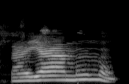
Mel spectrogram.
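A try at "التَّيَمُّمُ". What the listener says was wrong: Ada alif lamnya, Pak. Jangan lupa. Iya, enggak ada yang panjang di situ, Pak. Jangan lupa. Enggak ada yang panjang. Enggak ada yang panjang, enggak ada yang panjang.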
